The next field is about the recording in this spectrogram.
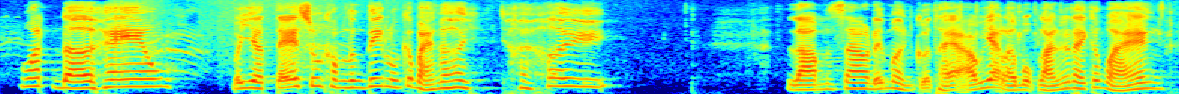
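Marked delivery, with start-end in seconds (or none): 0.1-4.0 much higher, exasperated voice; high dismayed cry. Real, not acted. Gamer wails high in dismay as he falls to the ground. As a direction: wail in disbelief at the fall. Falling after hallucination ends.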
